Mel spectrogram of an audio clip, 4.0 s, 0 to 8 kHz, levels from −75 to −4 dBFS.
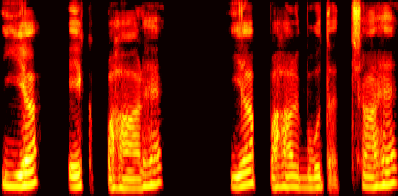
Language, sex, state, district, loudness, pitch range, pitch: Hindi, male, Bihar, Jamui, -20 LUFS, 140-185 Hz, 160 Hz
